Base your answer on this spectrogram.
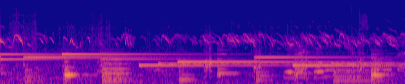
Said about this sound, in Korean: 땅거미가 내려오자 마당의 닭들도 귀가를 서두릅니다.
